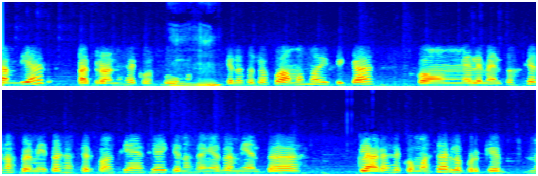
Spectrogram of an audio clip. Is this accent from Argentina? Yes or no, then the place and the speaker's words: no; Venezuela; nos obliga como venezolanos, como pueblo, a generar conciencia de cambio de patrones de vida en general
